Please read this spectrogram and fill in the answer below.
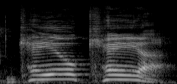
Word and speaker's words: Keokea: It's Keokea.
